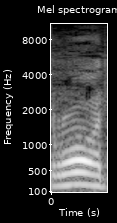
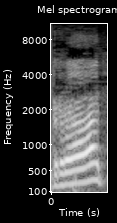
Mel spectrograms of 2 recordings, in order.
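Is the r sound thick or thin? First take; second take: thick; thin. First: The r sound is heavy and thick. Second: The r sound is light and thin. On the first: The speaker calls it right. "tapi ra tebal" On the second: The speaker calls it wrong. "bukan ra"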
